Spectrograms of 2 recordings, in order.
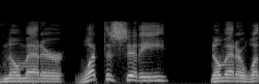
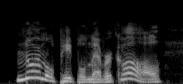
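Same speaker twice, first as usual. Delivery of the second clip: stress placed on the word normal.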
